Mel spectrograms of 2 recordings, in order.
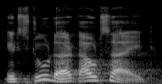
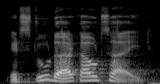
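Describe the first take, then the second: No difference in how they are said.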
